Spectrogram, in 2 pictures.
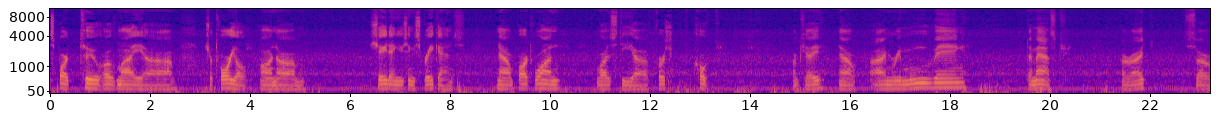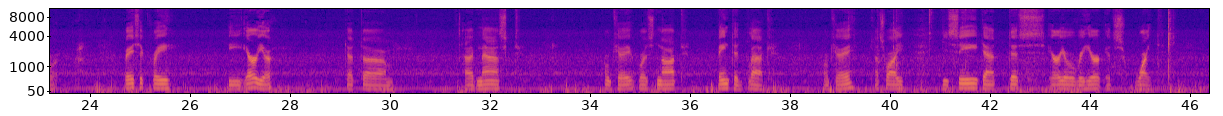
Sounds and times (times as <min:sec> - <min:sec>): Speech: 0:00.0 - 0:05.2, 0:06.4 - 0:08.3, 0:08.9 - 0:10.2, 0:10.9 - 0:13.4, 0:14.8 - 0:18.4, 0:19.5 - 0:20.4, 0:21.4 - 0:22.0, 0:22.7 - 0:23.4, 0:24.7 - 0:25.7, 0:26.8 - 0:27.7, 0:29.1 - 0:30.1, 0:31.3 - 0:32.7, 0:34.2 - 0:37.8, 0:38.6 - 0:40.3, 0:41.0 - 0:45.5.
